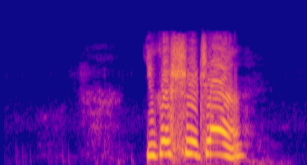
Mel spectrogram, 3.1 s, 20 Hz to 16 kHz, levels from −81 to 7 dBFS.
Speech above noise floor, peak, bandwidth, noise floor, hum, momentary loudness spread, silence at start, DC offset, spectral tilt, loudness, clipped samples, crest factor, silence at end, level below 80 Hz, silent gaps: 51 dB; -2 dBFS; 7.8 kHz; -59 dBFS; none; 12 LU; 1.45 s; under 0.1%; -3.5 dB/octave; -9 LUFS; under 0.1%; 12 dB; 0.6 s; -50 dBFS; none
